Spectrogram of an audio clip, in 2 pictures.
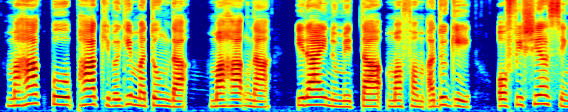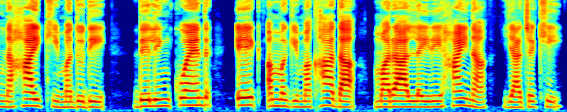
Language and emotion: Manipuri, neutral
